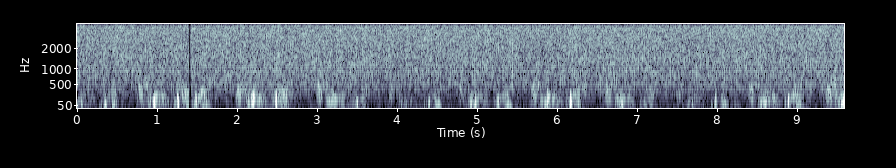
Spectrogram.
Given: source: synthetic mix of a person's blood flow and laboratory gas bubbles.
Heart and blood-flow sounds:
Doppler ultrasound of blood flow; precordium
no bubbles
From the record:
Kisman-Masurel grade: 000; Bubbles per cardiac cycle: 0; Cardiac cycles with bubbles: 0%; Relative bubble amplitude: no bubbles discernible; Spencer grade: 0 (complete lack of bubble signals)

